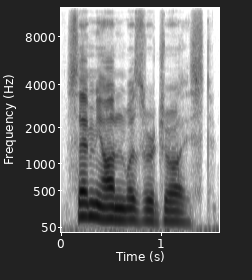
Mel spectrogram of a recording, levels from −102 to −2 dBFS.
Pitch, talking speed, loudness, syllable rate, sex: 125 Hz, 115 wpm, -14 LUFS, 4.2 syllables/s, male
